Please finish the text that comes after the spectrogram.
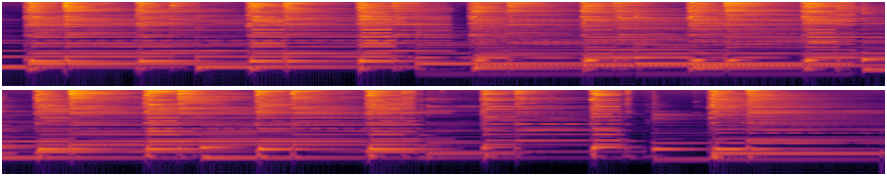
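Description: Acoustic guitar strums the chorus of a song, alternating thumbed bass notes with full strums in a steady repeating rhythm, close and clear with no voice.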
